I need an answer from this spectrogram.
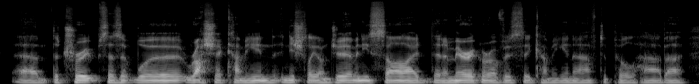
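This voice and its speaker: Delivery is fairly quick with hardly any pauses, in an Australian accent with monotone, flat intonation. The recording is very clean, with a silent background. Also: man, very deep, low pitch for a man. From Australia, Sydney. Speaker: former senior public servant. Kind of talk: interview. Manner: hesitant, many fillers.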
